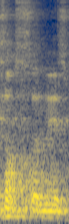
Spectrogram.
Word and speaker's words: Sosthenes: Sosthenes, you said it Sosthenes, correctly.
